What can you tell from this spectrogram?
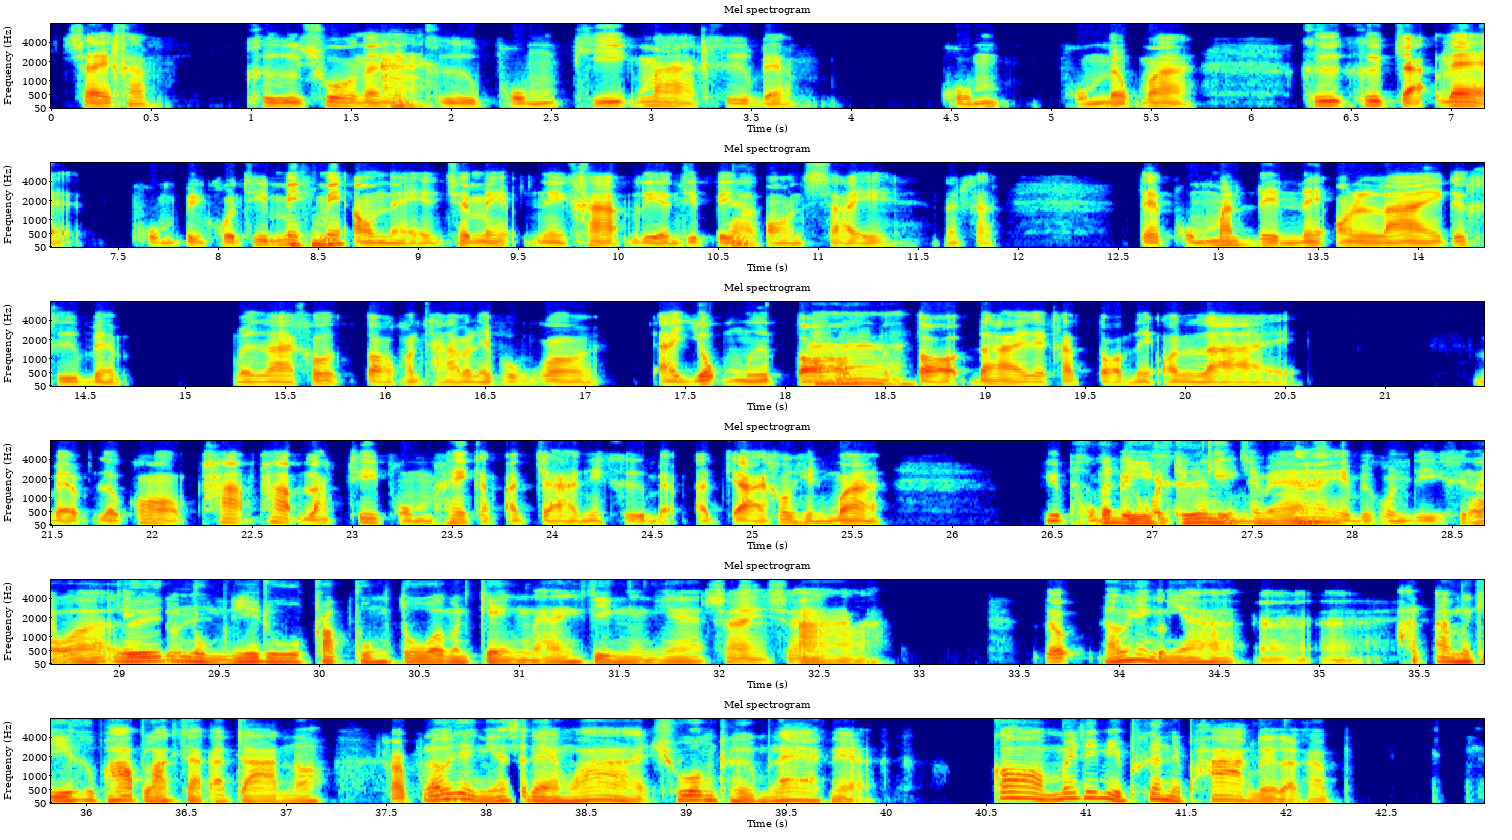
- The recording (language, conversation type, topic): Thai, podcast, คุณมีวิธีไหนที่ช่วยให้ลุกขึ้นได้อีกครั้งหลังจากล้มบ้าง?
- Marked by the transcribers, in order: tapping; other background noise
